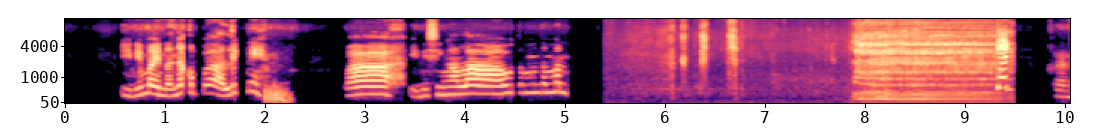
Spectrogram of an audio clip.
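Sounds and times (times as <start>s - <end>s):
walrus calling: 6.0s - 9.5s.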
